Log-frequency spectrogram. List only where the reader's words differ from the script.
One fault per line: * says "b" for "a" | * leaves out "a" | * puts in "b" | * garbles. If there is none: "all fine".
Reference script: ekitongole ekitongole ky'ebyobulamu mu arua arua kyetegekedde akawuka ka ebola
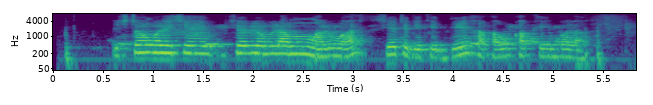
* leaves out "ekitongole"
* leaves out "arua"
